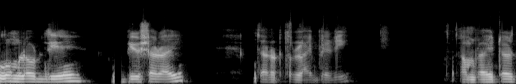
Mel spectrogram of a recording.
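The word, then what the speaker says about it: Bücherei: তো উ umlaut দিয়ে বিউসারাই, যার অর্থ লাইব্রেরি। আমরা এটার যদি উচ্চারণ করি বে, উ umlaut সে, হা, এ, এর, এ, ই, বিউসারাই। এখানে উ umlaut এর জন্য উপসারাই না হয়ে বিউ সারাই, যেহেতু umlaut এর উচ্চারণ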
